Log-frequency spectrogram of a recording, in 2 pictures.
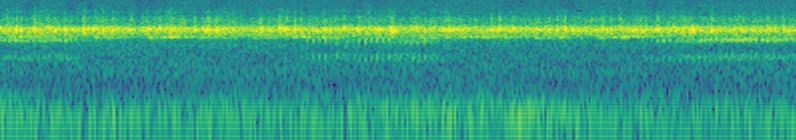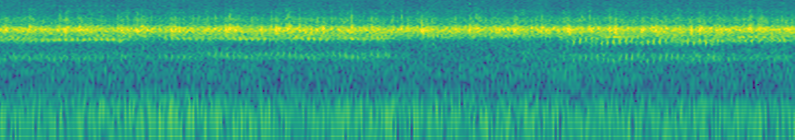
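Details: After dark in a North Carolina backwoods swamp, tree frogs trill in bursts of about one to one and a half seconds, several in succession, over a dense, steady high-pitched cricket background.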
